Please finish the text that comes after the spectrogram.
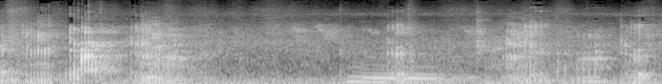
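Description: Pigs on a backyard piggery farm grunt and oink in a busy, overlapping cluster of short snorts and squeals, close by and moderately loud, with a young one-month-old pig among them.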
